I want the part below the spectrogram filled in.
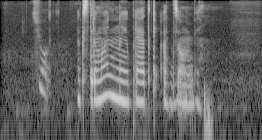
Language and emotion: Russian, neutral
